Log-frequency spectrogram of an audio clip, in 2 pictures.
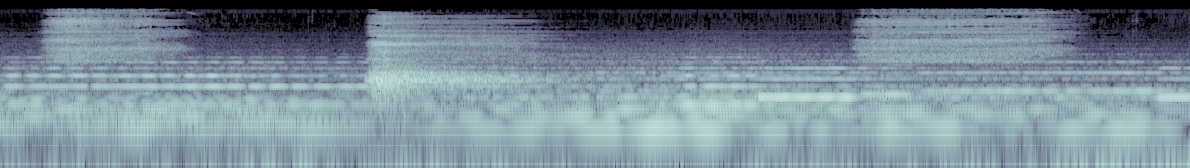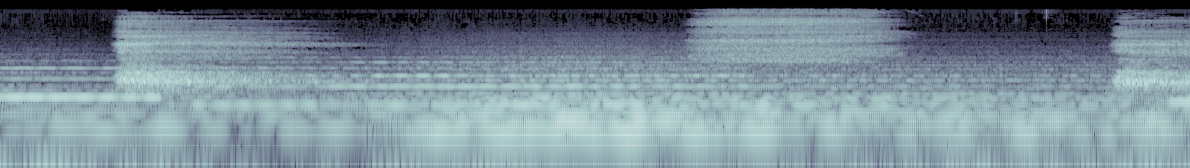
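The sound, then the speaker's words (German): Slow, deep breaths drawn in through the nose and let out through the mouth: soft, airy rushes that rise and fade at an even pace over a steady, sustained music bed. “nimm dir jetzt drei tiefe Atemzüge durch die Nase ein und durch den Mund wieder aus”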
